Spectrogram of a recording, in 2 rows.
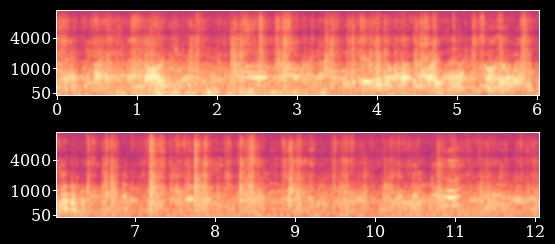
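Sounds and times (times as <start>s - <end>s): murmur of distant voices: 0.0s - 12.0s.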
